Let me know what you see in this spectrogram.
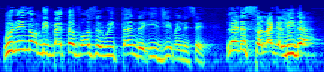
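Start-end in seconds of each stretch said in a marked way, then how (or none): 0.0-2.4 whining complainers. Acted. Israelites wanting Egypt. 3.0-4.2 high, loud rallying cry; rally the crowd to turn back; rebellious call. Acted.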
